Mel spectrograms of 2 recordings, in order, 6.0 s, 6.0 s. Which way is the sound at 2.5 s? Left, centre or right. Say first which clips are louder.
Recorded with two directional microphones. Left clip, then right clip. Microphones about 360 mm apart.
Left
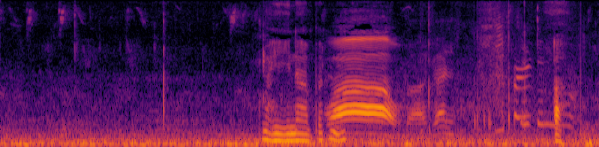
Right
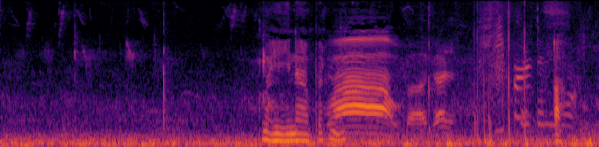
Left 7 dB; centre.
